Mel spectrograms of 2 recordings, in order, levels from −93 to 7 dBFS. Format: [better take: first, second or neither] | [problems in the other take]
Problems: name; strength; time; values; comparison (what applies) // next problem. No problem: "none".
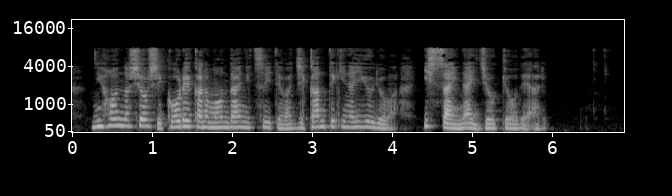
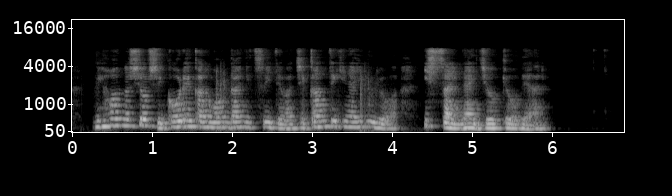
first | noise reduction (neural mask model DeepFilterNet 3)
